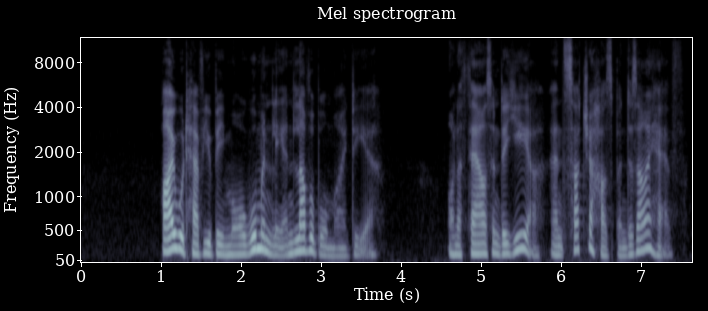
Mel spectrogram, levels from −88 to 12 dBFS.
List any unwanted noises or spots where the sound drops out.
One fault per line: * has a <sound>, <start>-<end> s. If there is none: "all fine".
all fine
